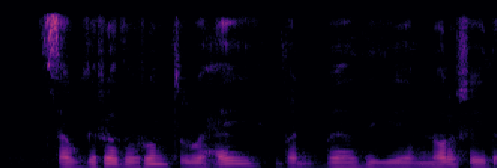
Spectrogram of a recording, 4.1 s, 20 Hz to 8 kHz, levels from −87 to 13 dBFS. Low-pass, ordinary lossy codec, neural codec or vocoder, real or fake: 7.2 kHz; MP3, 48 kbps; none; real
